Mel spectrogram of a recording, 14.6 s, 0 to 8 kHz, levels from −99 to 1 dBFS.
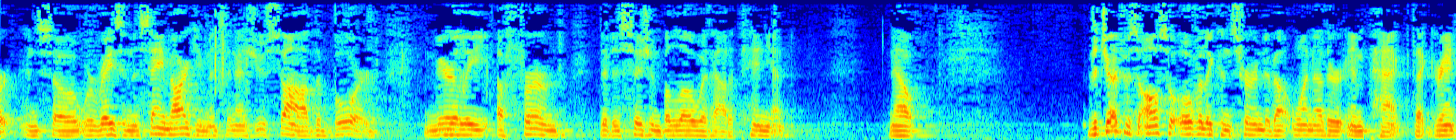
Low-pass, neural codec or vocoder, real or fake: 7.2 kHz; none; real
